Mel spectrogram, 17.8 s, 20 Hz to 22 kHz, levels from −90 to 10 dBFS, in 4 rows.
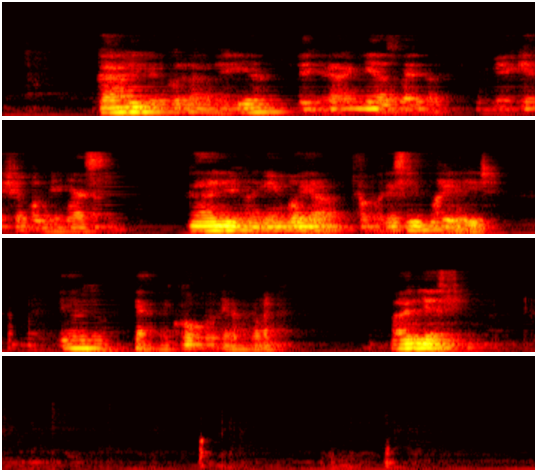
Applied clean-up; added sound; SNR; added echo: neural mask model DeepFilterNet 3.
